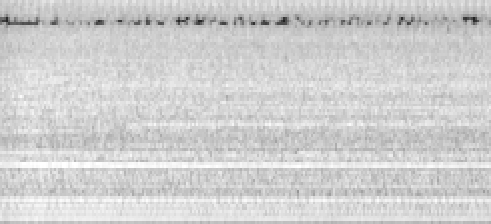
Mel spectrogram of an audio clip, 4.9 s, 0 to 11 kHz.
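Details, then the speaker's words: Cold start of a 2007 VW New Beetle 2.5 after replacing the PCV diaphragm (Dorman 617-064), which had caused a loud whistle and a loping high-low idle: smooth, even high idle settling to normal idle, no whistle, no hunting. "so this is a cold start it starts off in a bit of a high idle and then it'll come down to a regular idle"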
